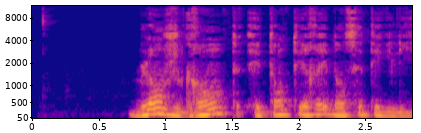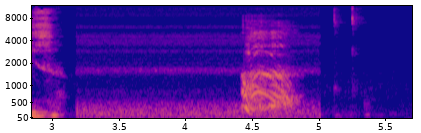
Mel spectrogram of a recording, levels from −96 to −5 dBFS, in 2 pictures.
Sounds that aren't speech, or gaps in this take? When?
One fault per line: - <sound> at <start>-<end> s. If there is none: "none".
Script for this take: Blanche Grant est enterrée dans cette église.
- cough at 4.4-4.9 s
